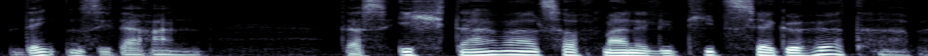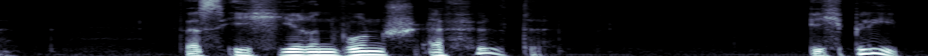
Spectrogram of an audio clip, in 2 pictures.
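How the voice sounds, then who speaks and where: Bitterer Landstreicher, langsam und wechselhaft betont. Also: male voice, lowish voice, big pitch swings, mellow, no room sound, full character voice. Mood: reflective, earnest. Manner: halting, confessional, dramatic, sudden emphasis. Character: homeless old male drifter and beggar, bitter, wry. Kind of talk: German radio play acting.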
